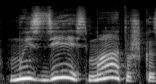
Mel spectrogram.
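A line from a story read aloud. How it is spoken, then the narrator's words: Shouting. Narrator (Russian): закричали они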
